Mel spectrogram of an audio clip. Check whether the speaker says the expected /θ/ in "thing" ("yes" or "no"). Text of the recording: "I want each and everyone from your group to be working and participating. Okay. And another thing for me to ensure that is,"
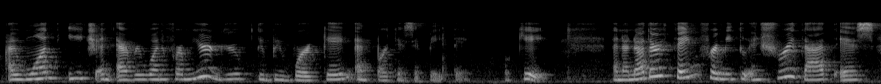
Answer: yes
